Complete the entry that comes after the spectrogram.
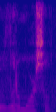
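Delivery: fond hushed pet name; low, soft endearment. Acted.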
